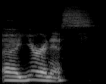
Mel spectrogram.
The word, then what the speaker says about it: Uranus: Uranus is how they pronounce their name, and yes.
